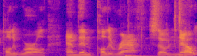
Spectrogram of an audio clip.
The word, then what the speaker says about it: Poliwhirl: How do you pronounce Poliwhirl? Such a weird name. Poliwhirl.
